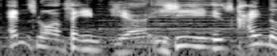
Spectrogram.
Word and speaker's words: Ensnor: That individual, Ensnor Thane. – Nor Thane? – Ensnor Thane. – What? – Ensnor? – How do you spell it? – E-N-S-N-O-R, Ensnor Thane.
